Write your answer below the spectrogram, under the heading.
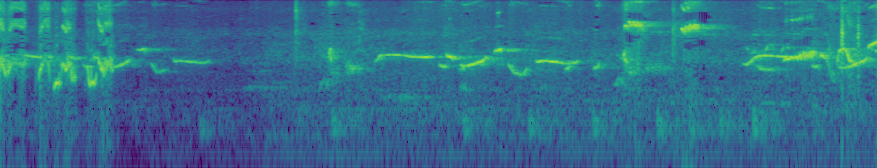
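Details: Wild white-rumped shama song: loud chattering notes at the start, then a quieter stretch of varied, warbling whistles with slides and trills, growing louder again toward the end.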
